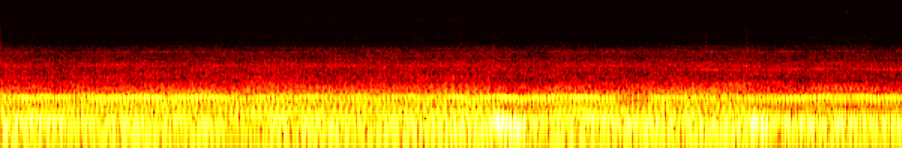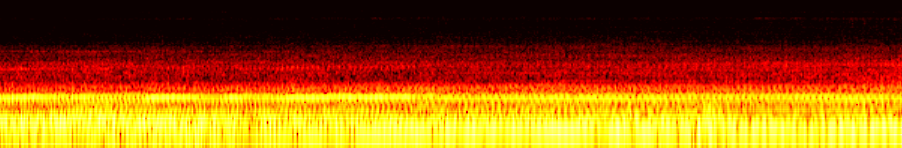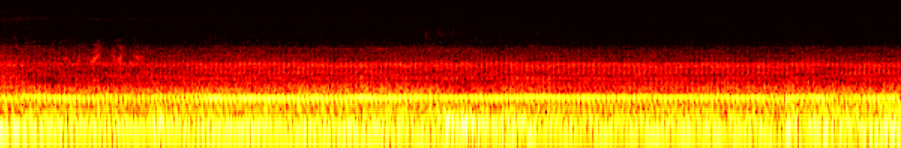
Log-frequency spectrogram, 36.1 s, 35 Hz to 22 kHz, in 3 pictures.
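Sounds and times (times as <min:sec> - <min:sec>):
atv engine running: 0:00.0 - 0:36.0
vehicle jolt: 0:21.0 - 0:32.7.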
